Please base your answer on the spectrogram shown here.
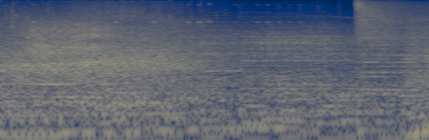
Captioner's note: tires screeching; tense music continues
